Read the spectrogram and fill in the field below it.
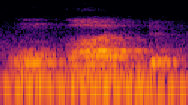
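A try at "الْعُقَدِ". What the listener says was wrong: Langsung pantulin. Uqad. Nah, langsung dilepas posisi lidahnya. Uqad. Masih ketahan dikit. Uqad.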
